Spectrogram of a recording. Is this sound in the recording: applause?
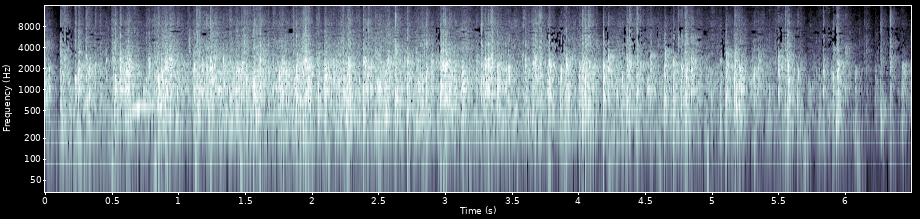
yes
